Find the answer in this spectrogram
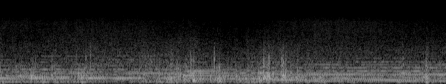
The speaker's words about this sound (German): Zwischen dicht bewachsenem Dschungel und sandiger Küste öffnet sich eine kleine Bucht. Es ist das Hafenbecken, das unsere Fahrt zu einem jähen Ende bringen wird. Langsam nähern wir uns einem der Stege und legen an.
